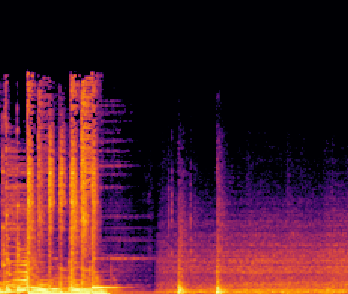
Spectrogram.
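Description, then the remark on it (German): A brief, loud burst of tonal music gives way to a passenger train rolling along the tracks: a steady rumble with two sharp clacks of wheels passing over rail joints. “über das Reisen im Zug, über die SBB.”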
